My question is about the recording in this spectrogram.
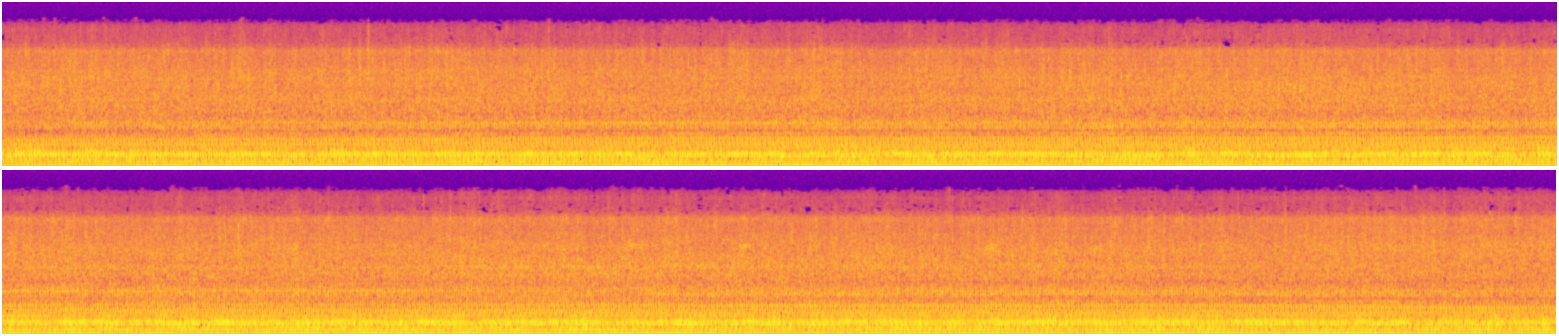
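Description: Small petrol outboard motor running at a steady, unchanging speed, pushing an inflatable boat along.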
